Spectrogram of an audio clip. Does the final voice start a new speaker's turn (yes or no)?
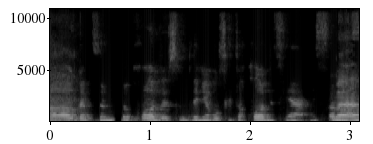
yes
